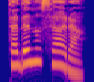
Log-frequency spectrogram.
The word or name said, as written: ತದನುಸಾರ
